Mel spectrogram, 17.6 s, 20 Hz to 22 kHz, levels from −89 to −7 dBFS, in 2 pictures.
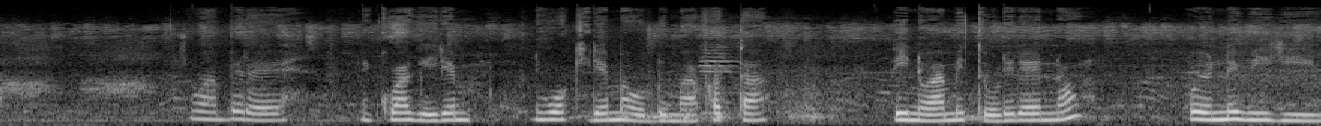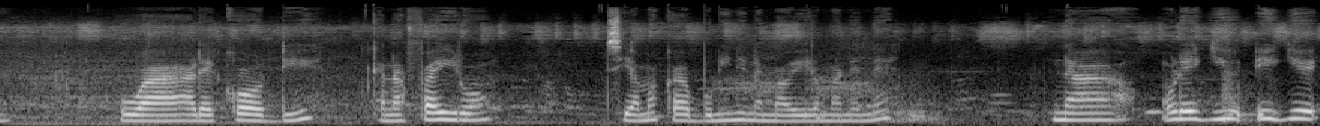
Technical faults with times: none

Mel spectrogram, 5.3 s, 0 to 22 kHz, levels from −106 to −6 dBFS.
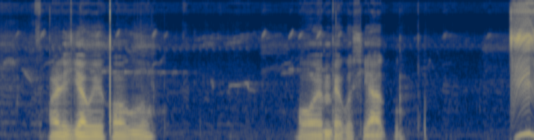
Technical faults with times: none

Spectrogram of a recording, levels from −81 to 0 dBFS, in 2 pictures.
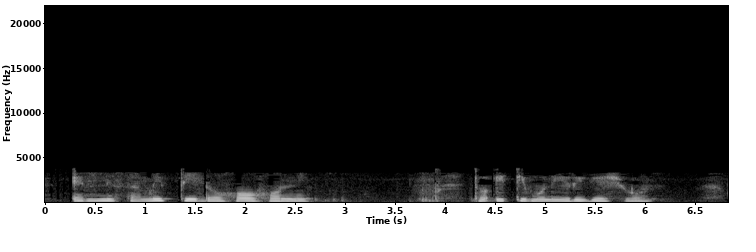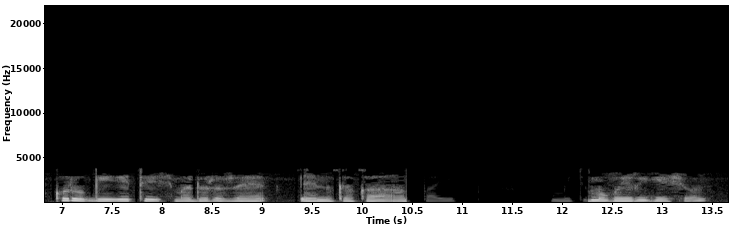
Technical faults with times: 0.00-13.66 AAC compression
10.44-12.26 one channel inverted

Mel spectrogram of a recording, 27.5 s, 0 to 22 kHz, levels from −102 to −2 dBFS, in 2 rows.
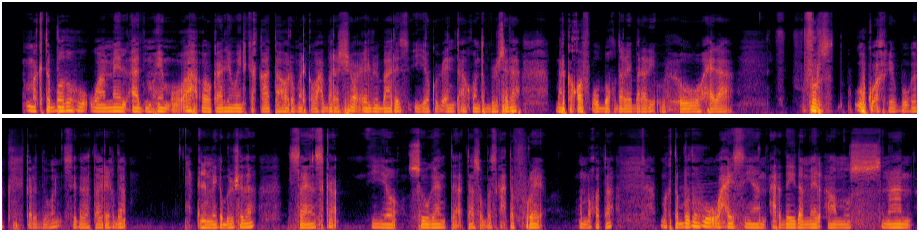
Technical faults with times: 0.00-27.45 HE-AAC compression

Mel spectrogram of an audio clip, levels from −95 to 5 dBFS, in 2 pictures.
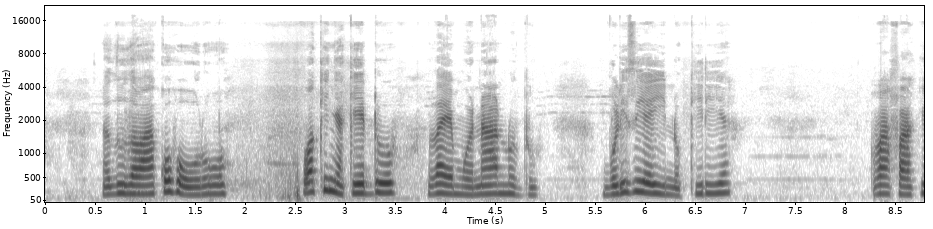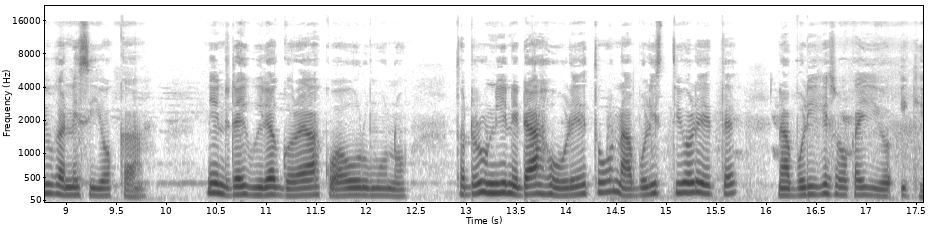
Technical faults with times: none

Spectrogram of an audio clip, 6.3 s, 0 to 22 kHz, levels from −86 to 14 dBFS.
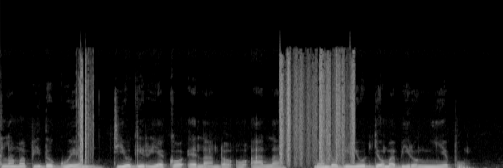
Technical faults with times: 0.94-1.16 cable scratch noise
3.48-4.43 cable scratch noise

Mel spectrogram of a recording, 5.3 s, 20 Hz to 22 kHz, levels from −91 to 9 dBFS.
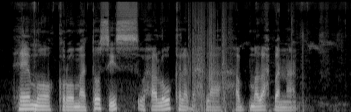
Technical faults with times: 2.83-3.40 loose connector crackle

